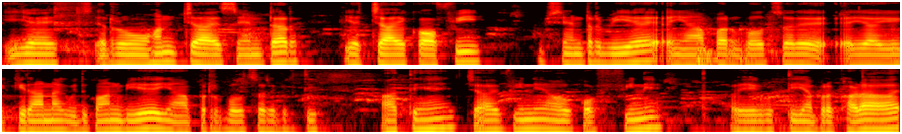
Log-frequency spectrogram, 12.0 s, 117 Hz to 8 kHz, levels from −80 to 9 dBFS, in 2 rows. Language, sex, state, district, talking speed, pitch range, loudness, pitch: Hindi, male, Bihar, Gopalganj, 195 wpm, 120-140 Hz, -21 LUFS, 130 Hz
